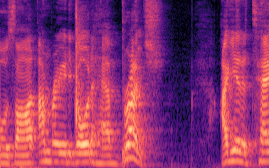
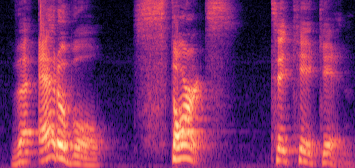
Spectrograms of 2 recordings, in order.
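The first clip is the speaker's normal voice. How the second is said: ordinary talk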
